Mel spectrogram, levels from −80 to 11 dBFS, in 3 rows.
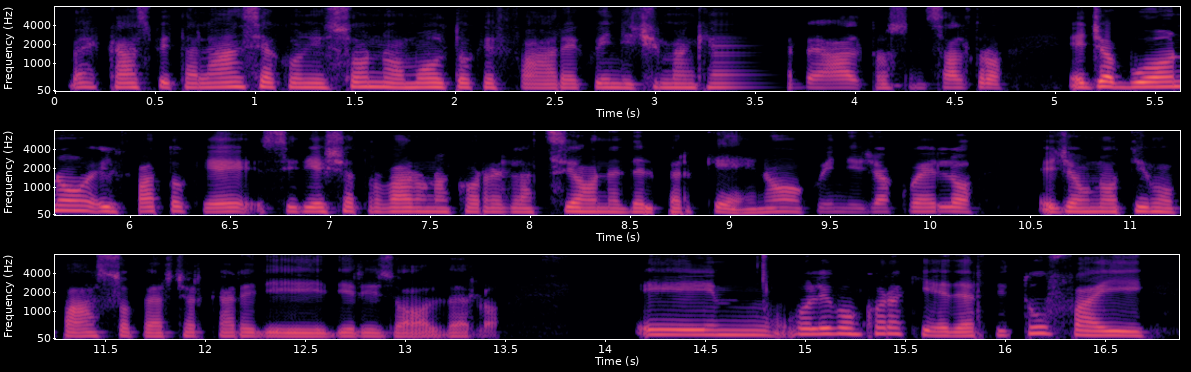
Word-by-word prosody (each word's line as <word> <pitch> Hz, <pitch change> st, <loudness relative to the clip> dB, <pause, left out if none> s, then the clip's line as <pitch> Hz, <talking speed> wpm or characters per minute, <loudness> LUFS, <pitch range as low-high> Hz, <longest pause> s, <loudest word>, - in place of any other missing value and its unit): Beh, 155 Hz, +1 st, -4 dB
caspita 155 Hz, 0 st, -1 dB
l'ansia 165 Hz, +2 st, +2 dB
con 155 Hz, -1 st, 0 dB
il 150 Hz, -1 st, +1 dB
sonno 170 Hz, +2 st, +2 dB
ha 145 Hz, -, +2 dB
molto 155 Hz, 0 st, +3 dB
a -, -, -1 dB
che 150 Hz, 0 st, -3 dB
fare, 135 Hz, +1 st, -3 dB
quindi 145 Hz, +1 st, -2 dB
ci 130 Hz, +3 st, -3 dB
mancherebbe 145 Hz, 0 st, -5 dB
altro, 140 Hz, -1 st, -2 dB
senz'altro 140 Hz, +1 st, -4 dB, 0.3 s
è -, -, 0 dB
già 175 Hz, +3 st, +7 dB
buono 170 Hz, +3 st, +5 dB
il 150 Hz, -1 st, +2 dB
fatto 155 Hz, +3 st, -1 dB
che 140 Hz, 0 st, 0 dB
si -, -, -6 dB
riesce 145 Hz, 0 st, +1 dB
a -, -, -5 dB
trovare 145 Hz, +1 st, +1 dB
una 135 Hz, -1 st, -1 dB
correlazione 135 Hz, 0 st, 0 dB
del 130 Hz, 0 st, -1 dB
perché, 130 Hz, -4 st, -3 dB
no, 135 Hz, +2 st, -2 dB
quindi 135 Hz, -1 st, -13 dB
già 140 Hz, +1 st, -4 dB
quello, 145 Hz, -1 st, -1 dB, 0.2 s
è -, -, -2 dB
già 145 Hz, -, +2 dB
un 140 Hz, 0 st, 0 dB
ottimo 140 Hz, -1 st, 0 dB
passo 130 Hz, +1 st, -1 dB
per 120 Hz, -2 st, -2 dB
cercare 125 Hz, 0 st, -4 dB
di 120 Hz, -2 st, 0 dB
di 120 Hz, +2 st, -2 dB
risolverlo. 115 Hz, -, -4 dB, 0.6 s
Ehm, 170 Hz, -1 st, +3 dB, 0.2 s
volevo 200 Hz, +1 st, +3 dB
ancora 205 Hz, +1 st, +1 dB
chiederti, 140 Hz, -3 st, -1 dB
tu 220 Hz, 0 st, +1 dB
fai 150 Hz, -8 st, +2 dB
145 Hz, 180 wpm, -28 LUFS, 135-155 Hz, 0.6 s, già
